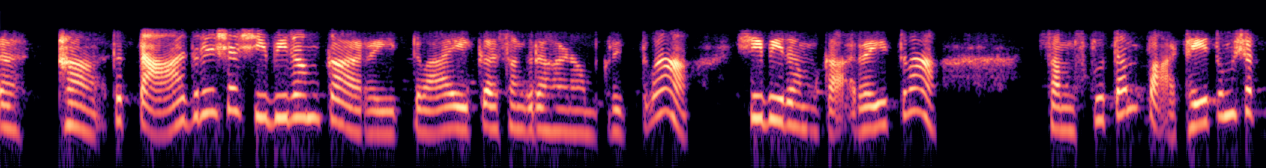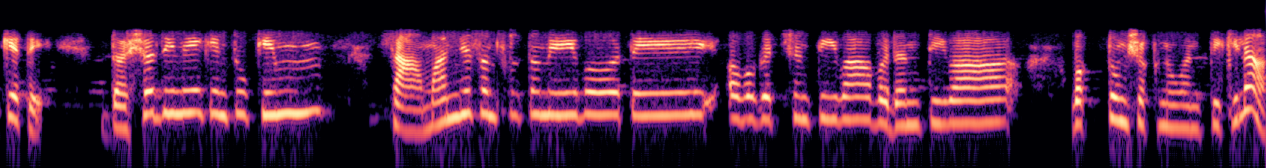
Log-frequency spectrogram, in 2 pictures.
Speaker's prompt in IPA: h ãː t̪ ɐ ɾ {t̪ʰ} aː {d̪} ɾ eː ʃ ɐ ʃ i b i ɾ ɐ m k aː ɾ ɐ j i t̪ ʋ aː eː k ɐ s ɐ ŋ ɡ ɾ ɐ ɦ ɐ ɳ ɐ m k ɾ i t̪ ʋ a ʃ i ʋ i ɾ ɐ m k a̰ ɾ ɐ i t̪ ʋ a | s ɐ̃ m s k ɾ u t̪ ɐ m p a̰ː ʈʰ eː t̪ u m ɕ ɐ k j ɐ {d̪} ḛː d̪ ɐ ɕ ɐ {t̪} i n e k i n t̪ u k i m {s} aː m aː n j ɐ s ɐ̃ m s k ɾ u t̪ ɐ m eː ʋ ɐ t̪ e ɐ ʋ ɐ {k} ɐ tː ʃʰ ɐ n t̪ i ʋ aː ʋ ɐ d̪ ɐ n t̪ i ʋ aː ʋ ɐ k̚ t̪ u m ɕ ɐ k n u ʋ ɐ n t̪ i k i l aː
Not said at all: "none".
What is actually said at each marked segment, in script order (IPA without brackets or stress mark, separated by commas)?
t̪, d̪, t̪, d̪, s, ɡ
